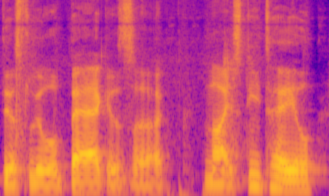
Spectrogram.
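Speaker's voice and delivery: ordinary talk, nothing marked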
